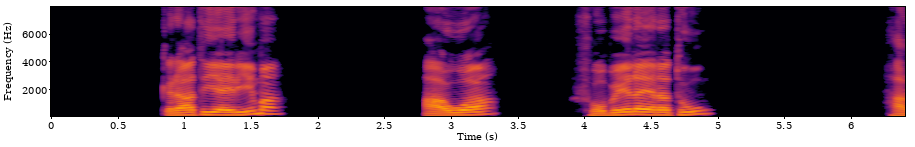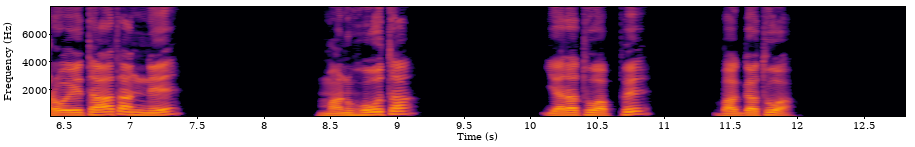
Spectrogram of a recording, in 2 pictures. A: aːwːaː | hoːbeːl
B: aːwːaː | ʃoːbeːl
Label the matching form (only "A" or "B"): B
